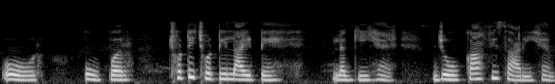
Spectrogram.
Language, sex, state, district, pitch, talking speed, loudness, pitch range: Hindi, female, Himachal Pradesh, Shimla, 215 Hz, 120 wpm, -16 LUFS, 205-245 Hz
